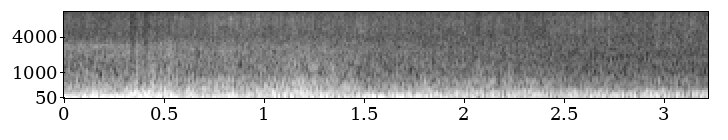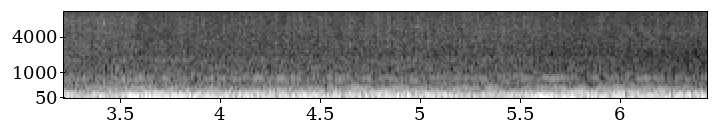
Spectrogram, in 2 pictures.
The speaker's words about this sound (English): April 1st, violent storm almost all night.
